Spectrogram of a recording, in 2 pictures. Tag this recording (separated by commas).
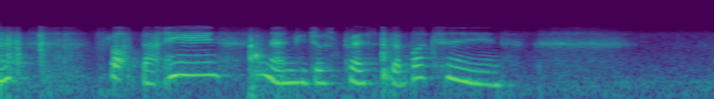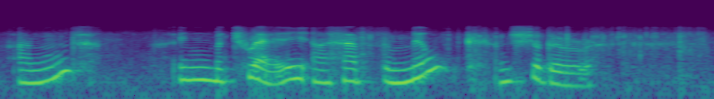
Speech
